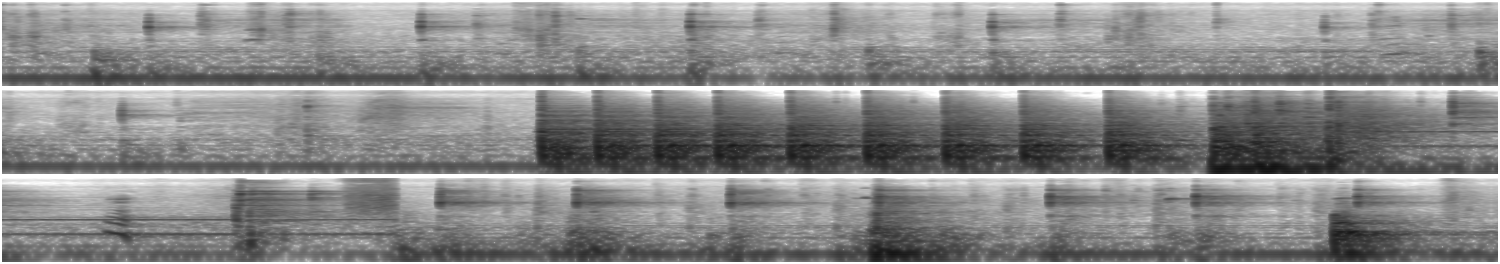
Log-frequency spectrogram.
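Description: A porta power hydraulic ram pushes out a dent in a car body with a series of rhythmic clicking pumps that speed up and grow louder, followed by scattered metallic clunks and thumps, with someone speaking at times.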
